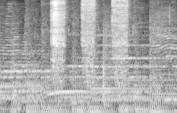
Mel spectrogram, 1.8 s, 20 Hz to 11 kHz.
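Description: Short hissing bursts of brake cleaner aerosol spray on motorcycle brake parts of a Kawasaki Versys/ER-6, three or four quick pulses close by, with no talking.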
